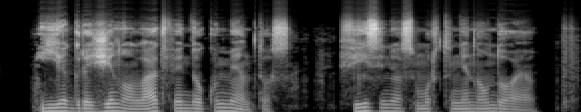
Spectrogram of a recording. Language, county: Lithuanian, Utena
